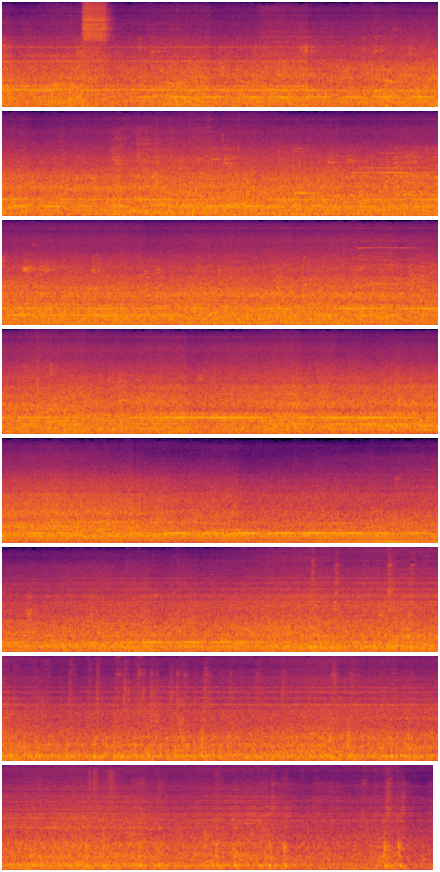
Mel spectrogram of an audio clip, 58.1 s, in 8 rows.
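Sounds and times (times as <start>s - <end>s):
train wheels rumbling on rail: 34.7s - 58.0s.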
